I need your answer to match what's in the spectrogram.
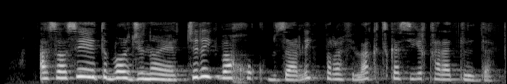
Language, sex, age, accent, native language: Uzbek, female, 18-24, Toshkent shahri, Uzbek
